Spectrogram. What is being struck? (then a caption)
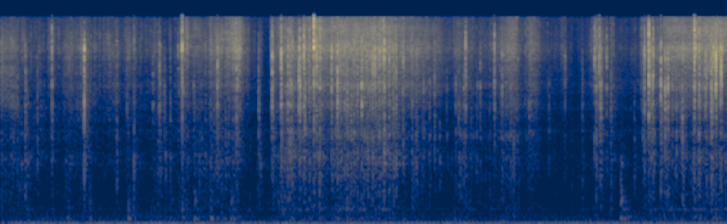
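Thin crinkled packing paper sheet. Hands fold a thin, crinkled sheet of packing paper and press it flat on a table. The result is a steady stream of bright, dry crinkling and crackling, with sharp little ticks scattered throughout and a soft low rustle underneath.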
